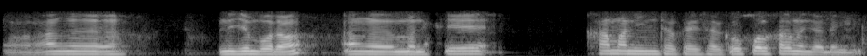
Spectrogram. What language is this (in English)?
Bodo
